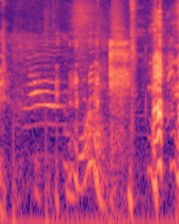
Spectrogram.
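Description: A cat meows, a drawn-out wavering call followed by a couple of short, sharp meows in quick succession near the end.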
